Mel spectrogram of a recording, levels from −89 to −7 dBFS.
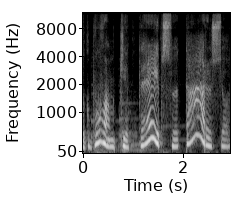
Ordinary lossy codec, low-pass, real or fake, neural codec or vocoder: Opus, 16 kbps; 10.8 kHz; real; none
